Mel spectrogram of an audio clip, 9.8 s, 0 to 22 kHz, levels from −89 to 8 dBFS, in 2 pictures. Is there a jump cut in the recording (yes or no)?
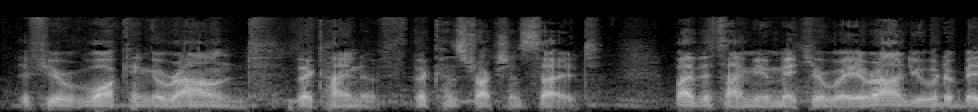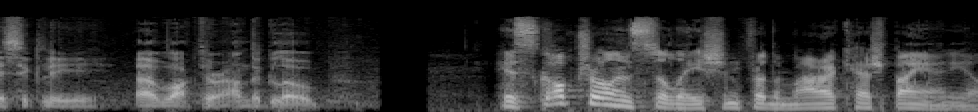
no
